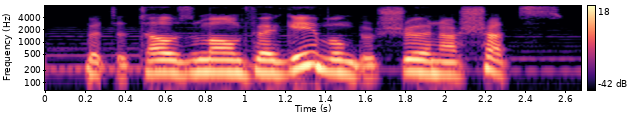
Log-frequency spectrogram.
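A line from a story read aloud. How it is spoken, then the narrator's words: Calling out. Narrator (German): rief der Kamerad der Taube zu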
